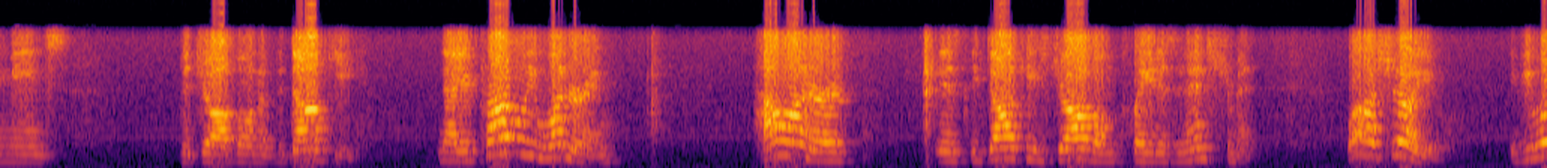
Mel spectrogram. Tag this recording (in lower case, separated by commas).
speech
